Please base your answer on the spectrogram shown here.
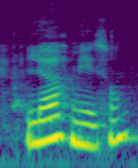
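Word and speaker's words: leurs maisons: अब third person plural है एल और एल, उसके साथ बनेगा लर मेज़ों यानी देयर हाउसेस, इसमें भी हम एस को प्रोनाउंस नहीं करेंगे।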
